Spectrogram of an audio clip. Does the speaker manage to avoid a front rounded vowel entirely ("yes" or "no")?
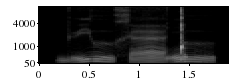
no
